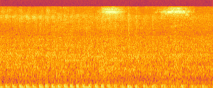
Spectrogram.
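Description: Motorcycle engine idling, a steady rapid low throb.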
